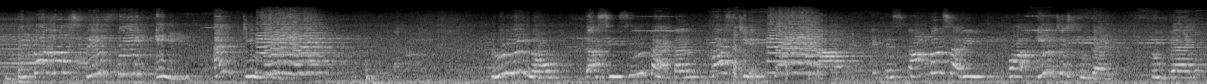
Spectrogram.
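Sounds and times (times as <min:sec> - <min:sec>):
vehicle horn: 0:02.6 - 0:03.6, 0:07.6 - 0:08.4.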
